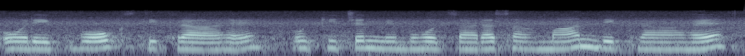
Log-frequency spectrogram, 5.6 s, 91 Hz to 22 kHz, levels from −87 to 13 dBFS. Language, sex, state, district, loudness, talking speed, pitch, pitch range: Hindi, female, Punjab, Pathankot, -17 LUFS, 160 wpm, 190 Hz, 185-200 Hz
